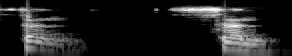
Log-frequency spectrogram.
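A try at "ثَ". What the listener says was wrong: অনেকটা সিনের কাছাকাছি শোনায়। সিন এবং সা। জিভ আরেকটু বের করেন, আরেকটু বাতাস বের করেন। যতটা পারেন সম্ভব জিভ বের করে বাতাস বের করেন। তো বাতাসে জিভ বের করতে হবে। ১ম দিকে মনে হয় জিভটা ভেতরে থাকছিল। যদি ভিতরে থাকে তাহলে আমাদের অনেকটা সিনের মতো হবে। সিন আরেকটা সা।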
